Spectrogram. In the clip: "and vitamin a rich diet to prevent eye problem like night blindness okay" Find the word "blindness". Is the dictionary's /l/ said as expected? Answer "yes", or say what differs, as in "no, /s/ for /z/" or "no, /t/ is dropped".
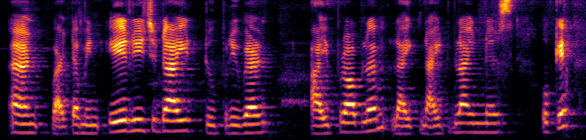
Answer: yes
